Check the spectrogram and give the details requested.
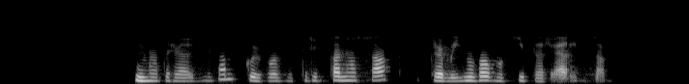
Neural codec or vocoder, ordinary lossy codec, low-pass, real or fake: autoencoder, 22.05 kHz, a latent of 192 numbers a frame, VITS, trained on one speaker; AAC, 32 kbps; 3.6 kHz; fake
